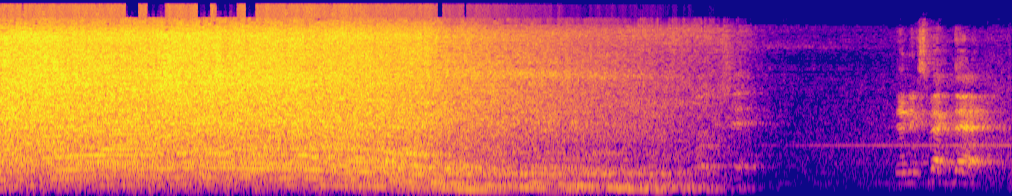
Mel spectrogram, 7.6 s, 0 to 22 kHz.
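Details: Freshly built Corvette V8 on first start with a reprogrammed stock ECU/PCM: wrong intake manifold (square port instead of cathedral port) caused a severe vacuum leak, so it screams up toward redline on its own, then falls away.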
